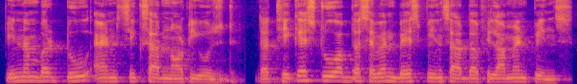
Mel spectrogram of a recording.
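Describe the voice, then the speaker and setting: A man's voice: mid-range voice, warm tone. A man narrating a scripted technical tutorial in a methodical, step-by-step instructional manner. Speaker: repair tutorial presenter.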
